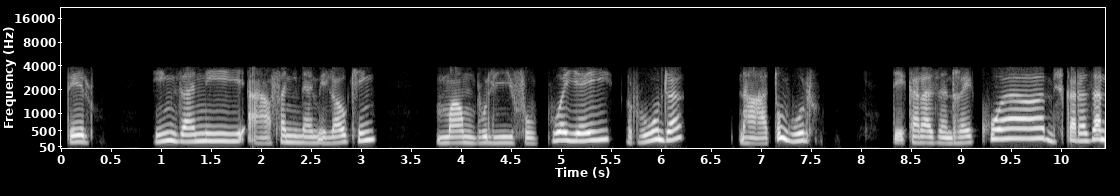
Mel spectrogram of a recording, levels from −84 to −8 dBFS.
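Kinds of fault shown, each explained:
No faults can be heard in this speech. The G.726 ADPCM telephone path at 40 kbit/s is working as intended, keeping the sound within about 200 Hz to 3.4 kHz with nothing above 3.8 kHz, and any coding hiss is faint at most.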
